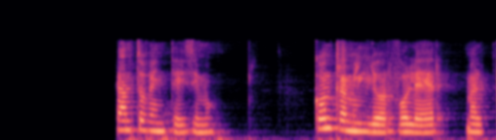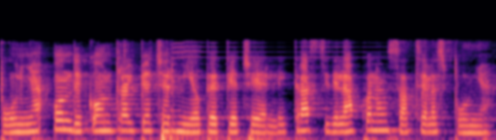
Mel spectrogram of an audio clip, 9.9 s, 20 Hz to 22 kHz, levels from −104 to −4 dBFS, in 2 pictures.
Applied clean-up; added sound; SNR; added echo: neural mask model DeepFilterNet 3.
